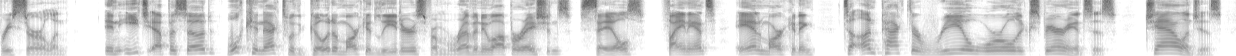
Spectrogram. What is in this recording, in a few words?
Podcast Intro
